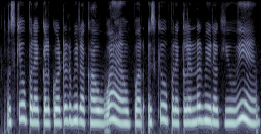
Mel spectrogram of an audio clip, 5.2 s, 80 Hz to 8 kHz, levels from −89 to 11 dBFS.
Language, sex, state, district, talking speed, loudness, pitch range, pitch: Hindi, female, Jharkhand, Garhwa, 195 wpm, -13 LUFS, 255-290 Hz, 265 Hz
